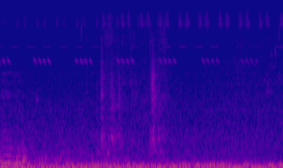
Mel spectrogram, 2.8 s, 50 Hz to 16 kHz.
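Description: Crickets chirp in repeated short, evenly spaced bursts over a steady low ambient hum in the German release of the video game Black Mirror 2, with a couple of brief faint rustles in between.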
